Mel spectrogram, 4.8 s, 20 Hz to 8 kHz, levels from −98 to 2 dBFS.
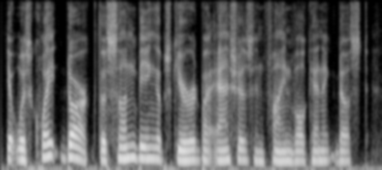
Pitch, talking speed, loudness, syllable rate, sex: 140 Hz, 175 wpm, -17 LUFS, 4.5 syllables/s, male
